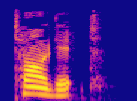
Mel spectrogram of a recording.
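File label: "target", British English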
